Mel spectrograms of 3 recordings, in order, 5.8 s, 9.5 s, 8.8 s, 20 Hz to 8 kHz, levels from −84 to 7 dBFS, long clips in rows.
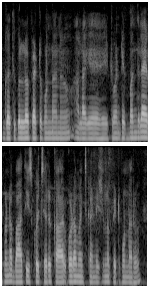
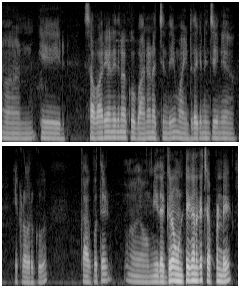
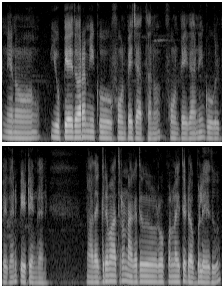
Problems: background sounds at intervals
